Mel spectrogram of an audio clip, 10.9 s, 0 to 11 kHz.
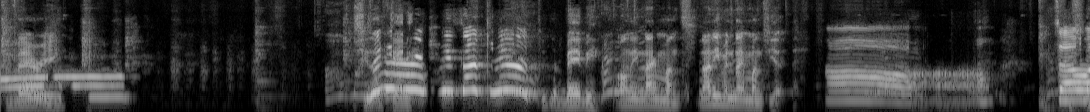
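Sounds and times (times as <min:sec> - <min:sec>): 
speech: 0:00.0 - 0:01.4, 0:03.6 - 0:10.8
young female dog whining: 0:00.0 - 0:01.4, 0:03.6 - 0:04.5
young female dog panting: 0:01.2 - 0:04.3.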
